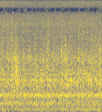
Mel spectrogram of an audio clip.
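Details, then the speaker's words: Homemade rock tumbler after rebuild with new bearings, previously noisy after months of nonstop running: smooth, even hum with a soft steady tone, no rumble or squeal, rocks tumbling now audible; running normally. "I can tell you I'm very happy because now I can actually hear the sound of the Rocks tumbling and then I can hear the sound of this vibratory tumbler right here couldn't hear any of that before so I'm very pleased with the results those new bearings made a big difference"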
